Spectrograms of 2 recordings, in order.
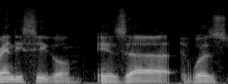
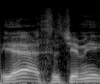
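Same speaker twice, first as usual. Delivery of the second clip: normal talking voice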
